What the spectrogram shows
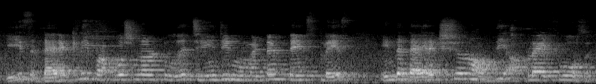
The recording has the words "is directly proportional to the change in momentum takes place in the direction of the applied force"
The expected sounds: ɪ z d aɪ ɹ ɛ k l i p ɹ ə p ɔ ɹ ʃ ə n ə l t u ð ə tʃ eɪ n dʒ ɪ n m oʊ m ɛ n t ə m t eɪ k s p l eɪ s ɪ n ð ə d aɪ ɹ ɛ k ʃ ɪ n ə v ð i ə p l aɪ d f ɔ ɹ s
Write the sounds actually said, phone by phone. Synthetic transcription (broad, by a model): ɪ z d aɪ ɹ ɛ k l i p ɹ ə p ɔ ɹ ʃ ə n ə l t u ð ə tʃ eɪ n dʒ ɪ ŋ m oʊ m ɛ n t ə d t eɪ k s p l eɪ s ɪ n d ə d aɪ ɹ ɛ k ʃ ɪ n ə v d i ə p l aɪ d f ɔ ɹ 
